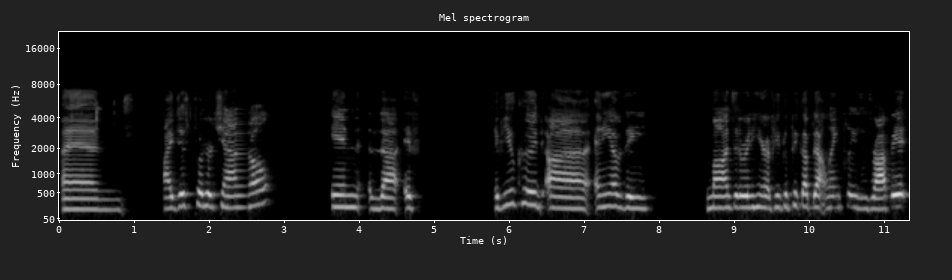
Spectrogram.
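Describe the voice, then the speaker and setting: Reading viewer comments in a casual live chat, a New York livestream host speaks slowly in a mid-range, darkish voice with fairly even intonation. She is chatty and rambling with easy laughter, and the recording is dull and lo-fi.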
